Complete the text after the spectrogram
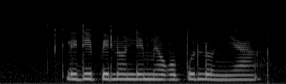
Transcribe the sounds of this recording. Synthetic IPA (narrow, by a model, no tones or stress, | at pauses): lɪdipʼɪloŋ̩lɪmɪɣʊpʼʊloŋ̩ja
